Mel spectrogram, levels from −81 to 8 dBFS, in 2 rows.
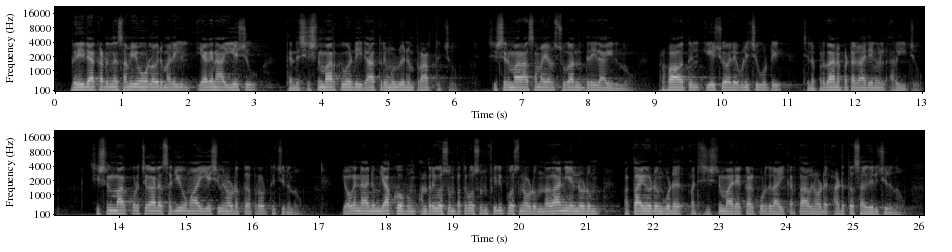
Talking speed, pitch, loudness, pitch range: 95 wpm, 120 Hz, -27 LUFS, 110-125 Hz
